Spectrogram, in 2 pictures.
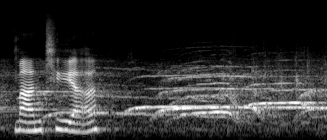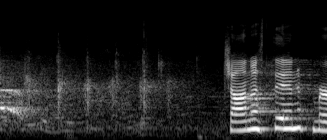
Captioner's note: audience cheers and applauds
